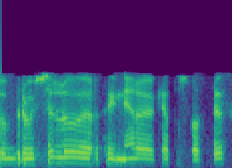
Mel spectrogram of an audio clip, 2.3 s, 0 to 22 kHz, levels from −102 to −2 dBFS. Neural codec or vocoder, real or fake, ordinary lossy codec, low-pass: vocoder, 24 kHz, 100 mel bands, Vocos; fake; MP3, 32 kbps; 3.6 kHz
